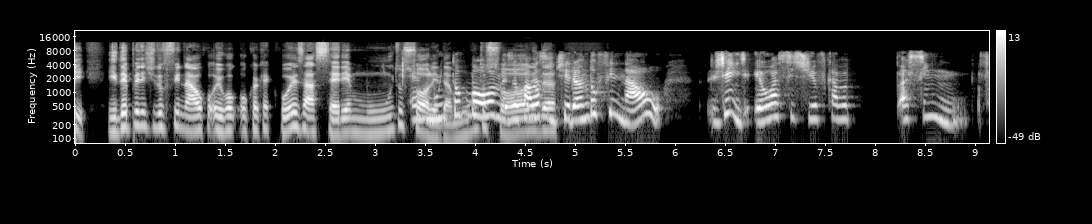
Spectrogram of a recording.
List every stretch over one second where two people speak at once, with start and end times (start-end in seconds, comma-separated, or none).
3.3-4.8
